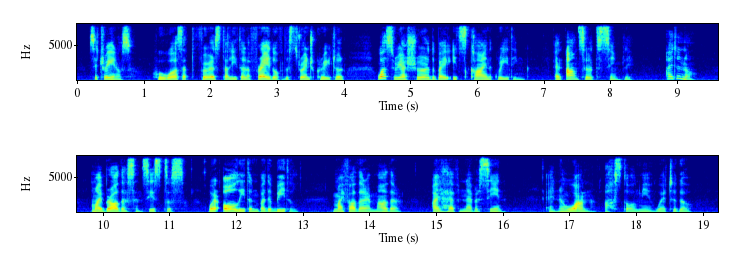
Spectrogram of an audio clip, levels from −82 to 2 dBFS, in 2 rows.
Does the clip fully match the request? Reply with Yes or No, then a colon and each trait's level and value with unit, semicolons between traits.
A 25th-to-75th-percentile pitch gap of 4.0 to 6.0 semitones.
No: average, 3.4 semitones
